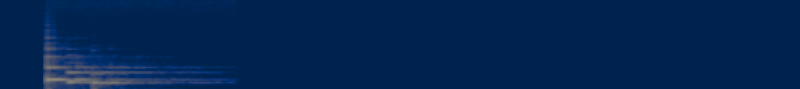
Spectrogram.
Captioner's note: computer beeps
